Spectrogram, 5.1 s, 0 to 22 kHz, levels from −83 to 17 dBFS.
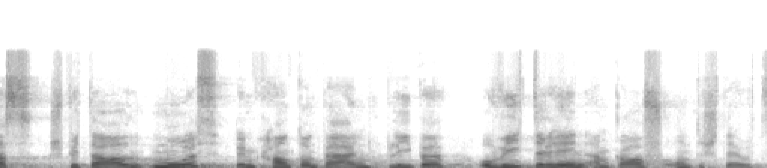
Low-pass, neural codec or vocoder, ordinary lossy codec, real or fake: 14.4 kHz; vocoder, 44.1 kHz, 128 mel bands every 512 samples, BigVGAN v2; Opus, 24 kbps; fake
